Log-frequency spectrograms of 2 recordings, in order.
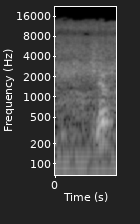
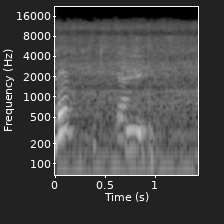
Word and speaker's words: chef: Chip cook? Chip. How to pronounce that? Chef.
